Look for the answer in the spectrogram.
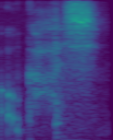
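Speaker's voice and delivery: breathless whispered oh gosh; hushed nervous reaction. Real, not acted. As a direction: whisper in dismay. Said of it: "whispered reaction".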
